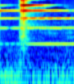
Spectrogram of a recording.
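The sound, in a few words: game show ringing bells being tested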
